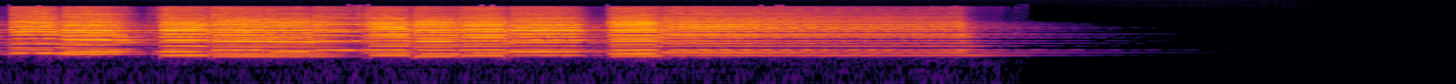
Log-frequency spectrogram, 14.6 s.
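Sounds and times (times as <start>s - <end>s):
fiddle playing Christmas music: 0.0s - 10.8s.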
